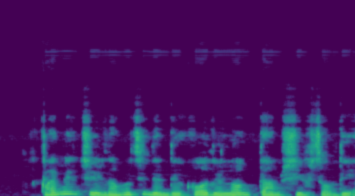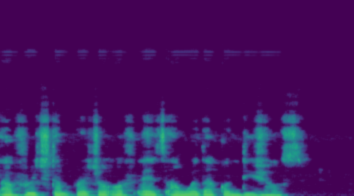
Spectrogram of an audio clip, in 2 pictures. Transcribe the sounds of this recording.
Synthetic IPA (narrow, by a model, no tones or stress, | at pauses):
klaɪmɛt̚t͡ʃẽnd͡ʒnamɔtĩndɛ̃mdekʰɔldəlɔ̃ŋtɛmʃiftsɔ̰fdiʔavəɹid͡ʒtɛ̃mpɹat͡ʃɔʔɔvɛtã̰nwɛðakɔ̃ndiʃ̬ɔ̃ns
